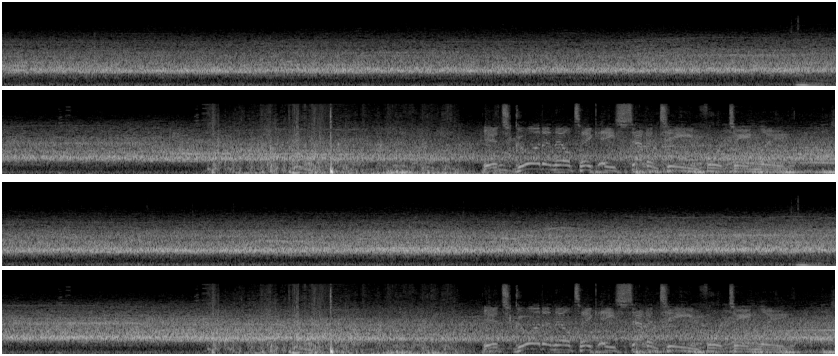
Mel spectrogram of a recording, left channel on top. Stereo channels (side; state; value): both; normal; correlation 0.32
